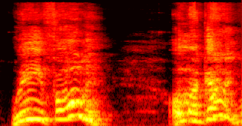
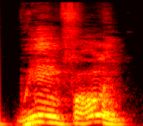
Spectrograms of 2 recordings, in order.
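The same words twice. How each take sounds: First: Thrilled cry; excited realisation. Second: Hushed, stunned "We ain't falling". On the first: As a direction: shout it as joy breaks through. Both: Acted. Animals realise they float.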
